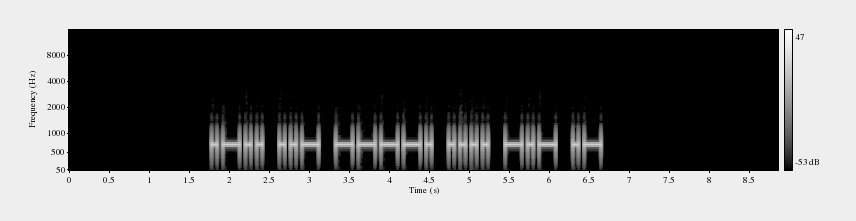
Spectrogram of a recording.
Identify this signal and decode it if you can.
Morse code, heard as a keyed tone, about 17 wpm, 700 Hz. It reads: LU9HKA
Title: DXCC-100 Call Signs - 6 Characters - 17wpm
